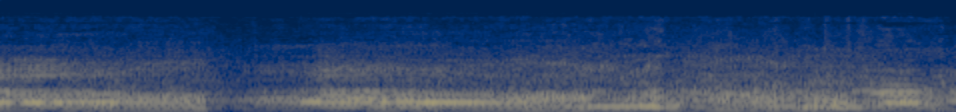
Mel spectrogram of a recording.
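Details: Two grizzly bears fighting, growling and roaring in deep, sustained, rumbling bursts.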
